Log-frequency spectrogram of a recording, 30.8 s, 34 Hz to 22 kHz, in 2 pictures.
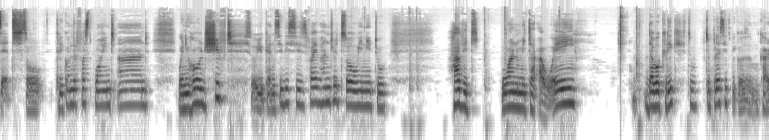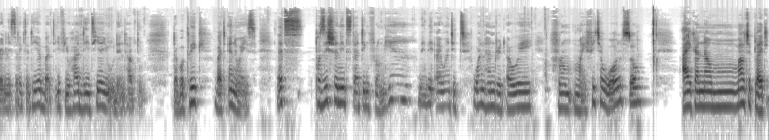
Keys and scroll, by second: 6.9 shift+Tab, 7.7-10.0 typing, 11.0 Return, 20.5 ctrl+d, 23.5 ctrl+d, 24.7 shift+Tab, 25.3-26.4 typing.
